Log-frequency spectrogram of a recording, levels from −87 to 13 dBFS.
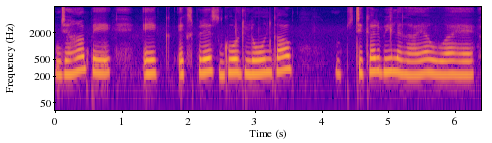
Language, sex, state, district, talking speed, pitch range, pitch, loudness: Hindi, female, Jharkhand, Palamu, 115 wpm, 230-255 Hz, 240 Hz, -15 LUFS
